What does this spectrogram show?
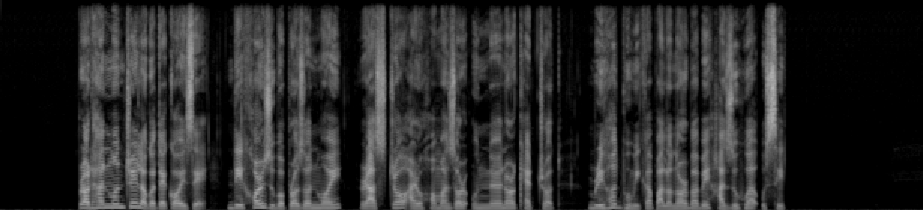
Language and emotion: Assamese, neutral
